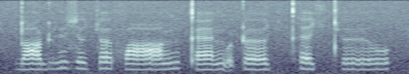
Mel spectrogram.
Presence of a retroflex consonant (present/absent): present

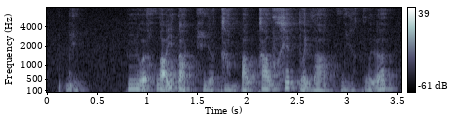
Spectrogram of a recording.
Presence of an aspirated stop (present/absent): absent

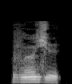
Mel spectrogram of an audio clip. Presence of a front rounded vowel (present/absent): present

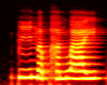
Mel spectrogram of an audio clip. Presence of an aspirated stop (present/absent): absent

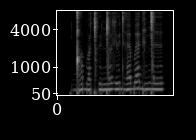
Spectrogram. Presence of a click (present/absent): present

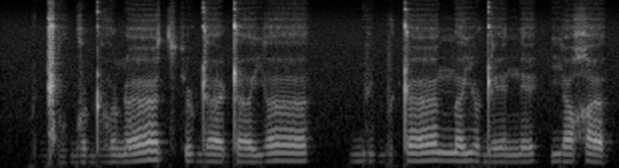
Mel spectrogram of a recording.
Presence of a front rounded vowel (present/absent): present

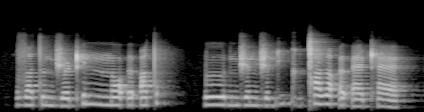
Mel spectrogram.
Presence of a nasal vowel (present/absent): absent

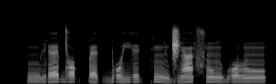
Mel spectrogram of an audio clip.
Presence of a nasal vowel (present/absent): present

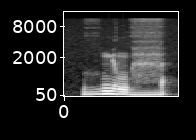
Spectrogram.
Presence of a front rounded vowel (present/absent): present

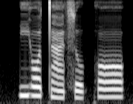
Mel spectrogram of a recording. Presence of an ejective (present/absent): absent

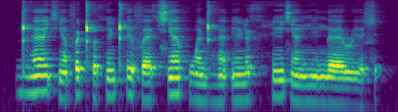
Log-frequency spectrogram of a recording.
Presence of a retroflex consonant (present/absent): present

